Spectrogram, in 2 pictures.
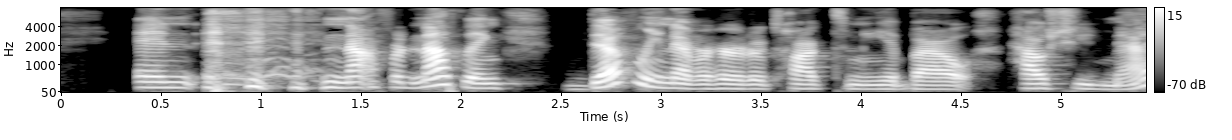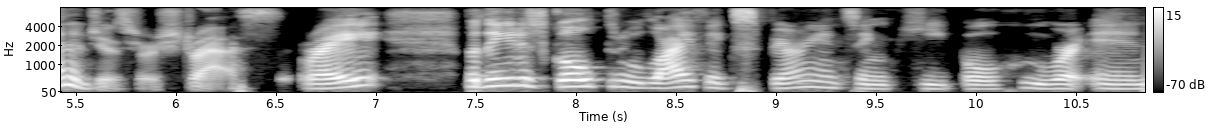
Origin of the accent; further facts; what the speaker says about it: Boston, Massachusetts, United States; I recently did a stress seminar in Boston, my hometown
